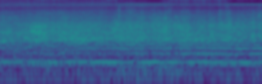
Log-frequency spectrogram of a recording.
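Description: Ford Fiesta Zetec Challenge race cars roar past on the Oulton Park circuit, a dense, continuous engine drone with tyre noise, loud and close, no voices over it.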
